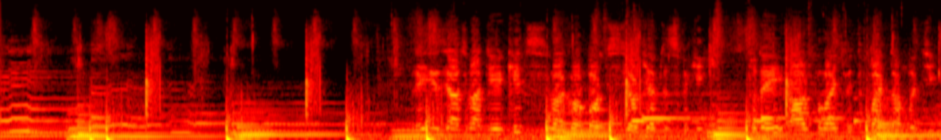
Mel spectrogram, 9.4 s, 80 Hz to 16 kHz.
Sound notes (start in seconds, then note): 4.3 announcement from Captain in English and Turkish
